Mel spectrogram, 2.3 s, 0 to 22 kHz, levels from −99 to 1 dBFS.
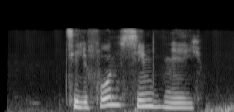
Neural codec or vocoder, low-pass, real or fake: codec, 16 kHz, 4 kbps, X-Codec, HuBERT features, trained on general audio; 7.2 kHz; fake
